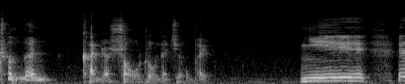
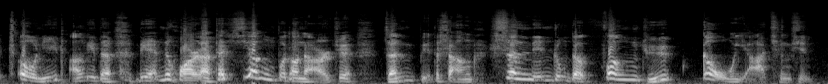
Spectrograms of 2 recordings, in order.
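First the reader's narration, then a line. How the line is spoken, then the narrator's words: Laughing. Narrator (Chinese): 沈坤笑着说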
